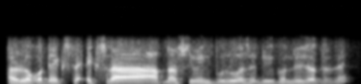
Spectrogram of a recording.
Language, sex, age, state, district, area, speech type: Assamese, male, 30-45, Assam, Udalguri, rural, conversation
